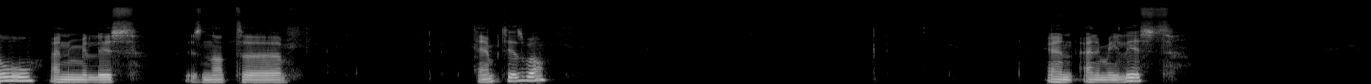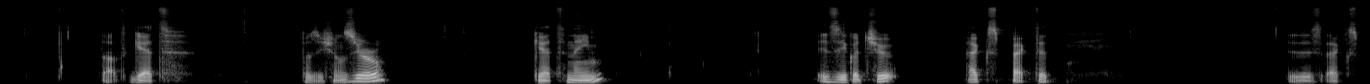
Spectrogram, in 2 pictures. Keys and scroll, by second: 4.2 super+v, 4.3 ctrl+space, 7.5 super+x, 8.7 ctrl+space, 9.2 Return, 10.5 Return, 10.5 super+v, 13.1 super+c, 13.9 super+v, 16.4 Return, 20.7 Return.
